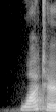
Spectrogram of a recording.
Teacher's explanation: with T's, some Brits use a glottal stop.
